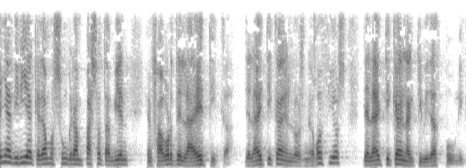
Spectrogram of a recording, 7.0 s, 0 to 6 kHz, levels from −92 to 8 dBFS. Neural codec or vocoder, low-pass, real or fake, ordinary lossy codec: none; 5.4 kHz; real; none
